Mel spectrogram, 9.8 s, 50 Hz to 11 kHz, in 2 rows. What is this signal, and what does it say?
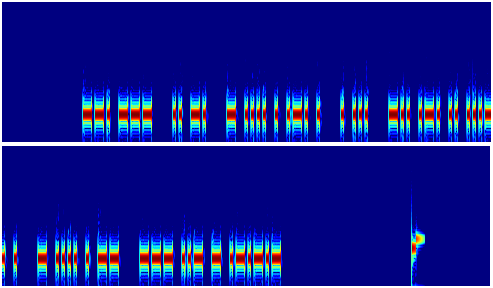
Morse code, heard as a keyed tone, about 40 wpm, 700 Hz. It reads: GO IN THERE ES DRIVE THEM OUT.
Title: Sentences from Top 500 Words and Abbreviations 40wpm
